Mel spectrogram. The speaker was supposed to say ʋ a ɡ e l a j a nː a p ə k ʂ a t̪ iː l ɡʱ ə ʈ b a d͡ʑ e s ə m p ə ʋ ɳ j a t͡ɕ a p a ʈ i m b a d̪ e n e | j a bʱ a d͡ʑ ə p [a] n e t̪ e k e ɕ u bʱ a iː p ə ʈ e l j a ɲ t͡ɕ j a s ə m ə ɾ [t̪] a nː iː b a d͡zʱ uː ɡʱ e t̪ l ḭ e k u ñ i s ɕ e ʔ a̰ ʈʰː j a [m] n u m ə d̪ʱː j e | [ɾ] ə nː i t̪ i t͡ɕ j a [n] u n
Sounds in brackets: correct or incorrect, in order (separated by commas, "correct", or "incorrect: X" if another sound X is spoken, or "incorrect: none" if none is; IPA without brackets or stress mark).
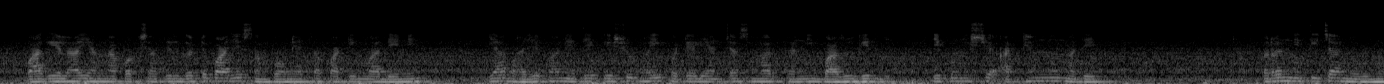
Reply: correct, incorrect: t̪ʰ, correct, correct, correct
